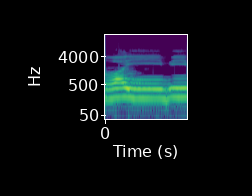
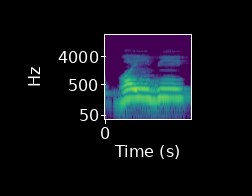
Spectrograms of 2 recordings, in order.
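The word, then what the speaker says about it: الغيب: Wa ma huwa 'alal ghaibi bidanin. Baik, perhatikan ghaibi, ghairi ya. Kata-kata ghaibi, ghairi, kemudian apa lagi? Jau'a dan yang lainnya itu adalah bacaan lin bukan mad. Artinya jangan dibaca panjang.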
